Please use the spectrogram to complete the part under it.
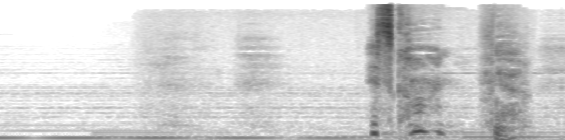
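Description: An elderly woman speaks with worry.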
